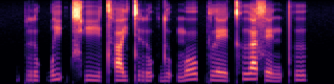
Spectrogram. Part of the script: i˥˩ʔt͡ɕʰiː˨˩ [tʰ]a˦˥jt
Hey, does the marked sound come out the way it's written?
yes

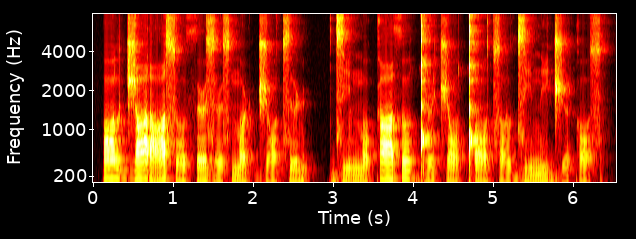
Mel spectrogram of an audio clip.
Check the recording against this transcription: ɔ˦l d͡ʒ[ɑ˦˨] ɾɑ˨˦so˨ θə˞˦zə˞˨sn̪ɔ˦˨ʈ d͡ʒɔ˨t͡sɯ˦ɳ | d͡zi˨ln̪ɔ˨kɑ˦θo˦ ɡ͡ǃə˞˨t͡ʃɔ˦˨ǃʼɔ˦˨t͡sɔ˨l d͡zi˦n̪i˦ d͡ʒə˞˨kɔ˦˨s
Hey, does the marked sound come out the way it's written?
no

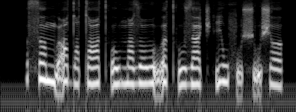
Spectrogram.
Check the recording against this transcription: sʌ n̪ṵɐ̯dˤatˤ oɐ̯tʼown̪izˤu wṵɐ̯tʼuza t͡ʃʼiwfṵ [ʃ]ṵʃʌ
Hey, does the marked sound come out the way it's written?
yes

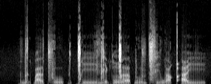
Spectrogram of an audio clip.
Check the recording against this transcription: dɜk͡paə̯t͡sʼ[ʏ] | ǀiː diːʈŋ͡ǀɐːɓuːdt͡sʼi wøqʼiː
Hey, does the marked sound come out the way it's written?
no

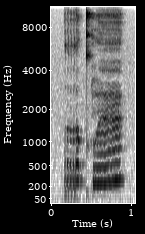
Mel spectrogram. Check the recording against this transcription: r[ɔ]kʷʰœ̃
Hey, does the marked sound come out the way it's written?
yes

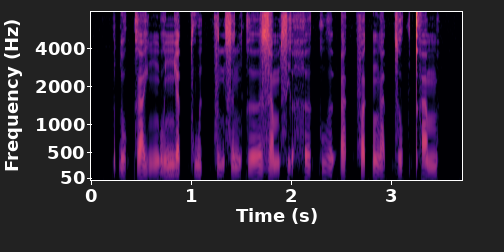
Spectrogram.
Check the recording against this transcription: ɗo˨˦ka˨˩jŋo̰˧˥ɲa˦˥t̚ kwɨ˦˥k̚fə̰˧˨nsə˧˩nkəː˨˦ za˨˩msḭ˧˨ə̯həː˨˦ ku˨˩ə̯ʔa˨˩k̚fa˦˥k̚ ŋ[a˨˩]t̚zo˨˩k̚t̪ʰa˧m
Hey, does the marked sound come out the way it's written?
yes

